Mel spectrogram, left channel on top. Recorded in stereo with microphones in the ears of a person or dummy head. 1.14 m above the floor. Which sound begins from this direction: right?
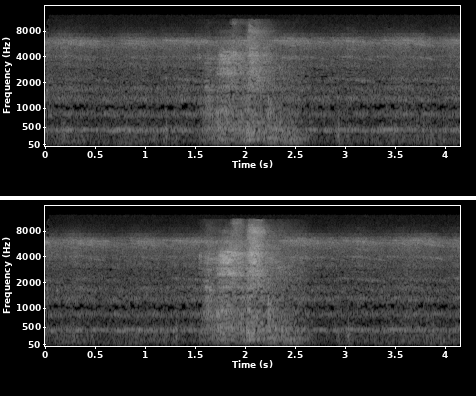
A sneeze, at 1.5 s.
